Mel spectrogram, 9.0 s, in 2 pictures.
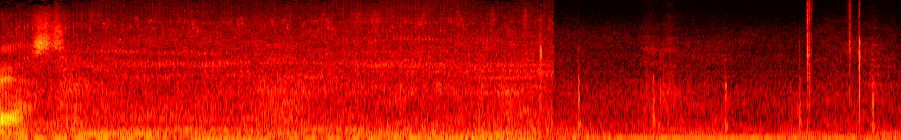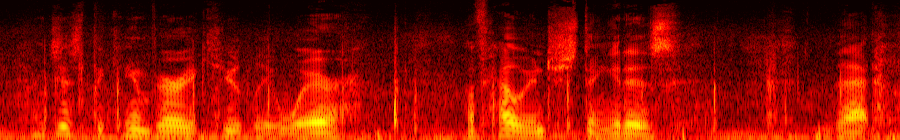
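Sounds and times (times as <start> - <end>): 
speech: 0.0 - 0.6, 4.8 - 8.1, 8.7 - 9.0
lawn equipment running outside: 0.0 - 5.7.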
